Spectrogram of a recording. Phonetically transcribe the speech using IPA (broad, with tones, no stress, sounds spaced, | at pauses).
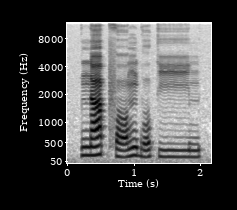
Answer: n aː˧˥ p̚ f ɔː˩˧ ŋ b o˩˧ k iː˩ m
